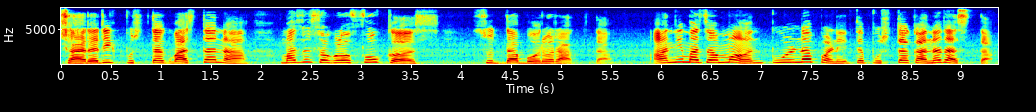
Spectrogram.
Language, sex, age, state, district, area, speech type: Goan Konkani, female, 18-30, Goa, Pernem, rural, spontaneous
